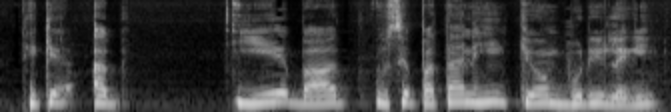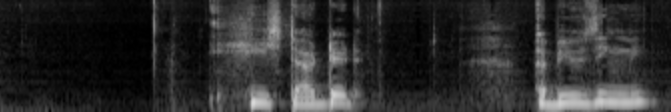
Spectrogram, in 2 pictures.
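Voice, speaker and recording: Indian man, English teacher with an Indian accent, mellow tone, measured and repetitive delivery. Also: high voice. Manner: measured, repeats points, reads English slowly. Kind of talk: explaining to viewers, reading passages aloud.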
